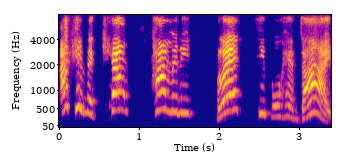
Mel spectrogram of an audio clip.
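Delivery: angry fed-up rant. Retelling what an outraged man said online: imitating an outraged man. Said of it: "he was outraged, and you can hear it in his voice".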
